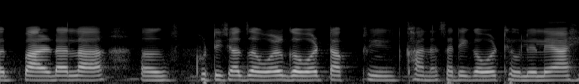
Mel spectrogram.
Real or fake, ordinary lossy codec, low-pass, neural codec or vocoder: real; none; none; none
